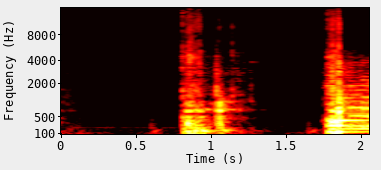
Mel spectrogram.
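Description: A knife cuts through an onion and knocks onto a plastic cutting board about a second in. Near the end, with a sharp knock, background music with a plucked guitar begins and carries on.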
